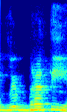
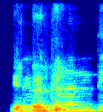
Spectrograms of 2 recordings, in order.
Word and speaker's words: विभ्रति: न कहीं नहीं है ये विभ्रति है विभती नहीं है ठीक है विभ्रति पूर्व ठीक है।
